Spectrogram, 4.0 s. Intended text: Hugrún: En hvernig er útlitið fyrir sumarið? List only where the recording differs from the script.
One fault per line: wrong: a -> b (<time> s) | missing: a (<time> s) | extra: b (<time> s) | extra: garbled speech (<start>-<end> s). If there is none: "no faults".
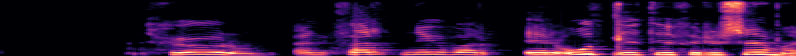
no faults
